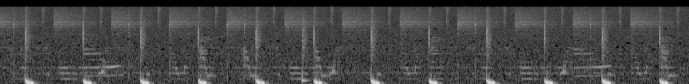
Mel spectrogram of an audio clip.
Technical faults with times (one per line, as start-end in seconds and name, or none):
0.00-6.90 low bit depth with dither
